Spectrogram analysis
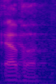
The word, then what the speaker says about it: Ewa: It's Ewa, but it's pronounced Eva.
